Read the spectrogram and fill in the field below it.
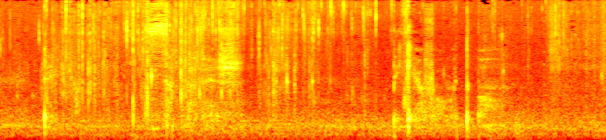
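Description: Fingers pull apart flaky fish flesh with soft tearing sounds.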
